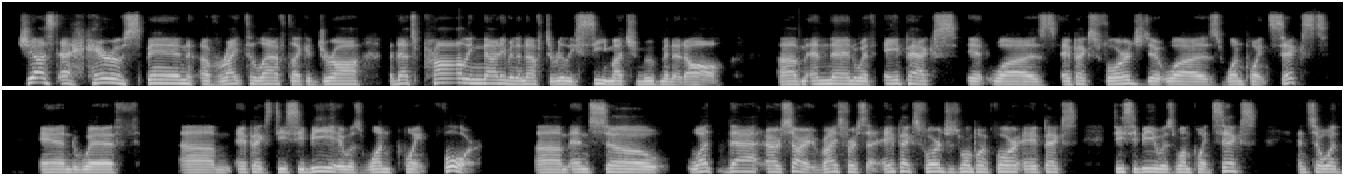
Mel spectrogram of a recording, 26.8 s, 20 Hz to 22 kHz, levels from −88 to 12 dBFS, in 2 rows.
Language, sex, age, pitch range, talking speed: English, male, 20-39, 140-160 Hz, 145 wpm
